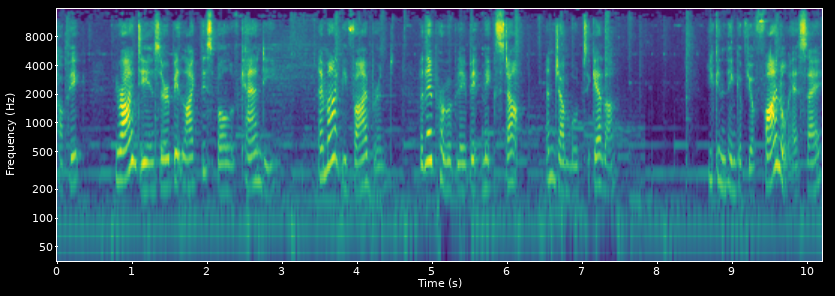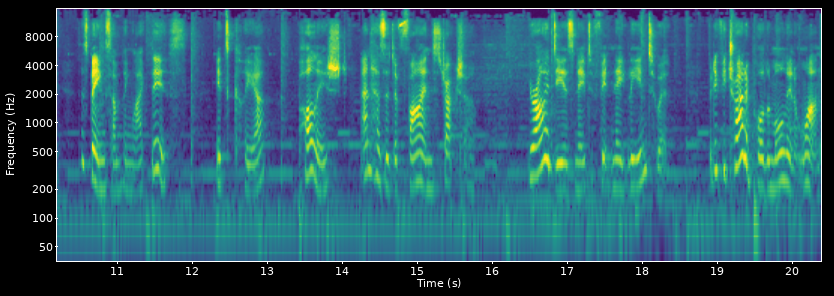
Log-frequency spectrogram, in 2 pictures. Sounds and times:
Speech: 0.0 - 7.5, 8.7 - 15.8, 16.5 - 20.3
Music: 0.0 - 20.3.

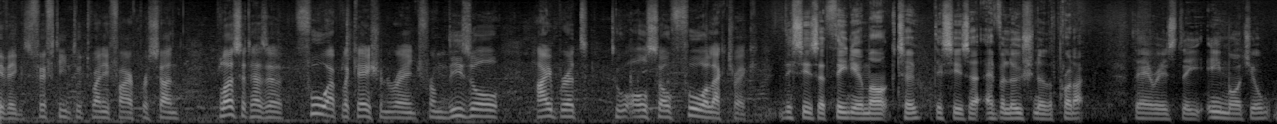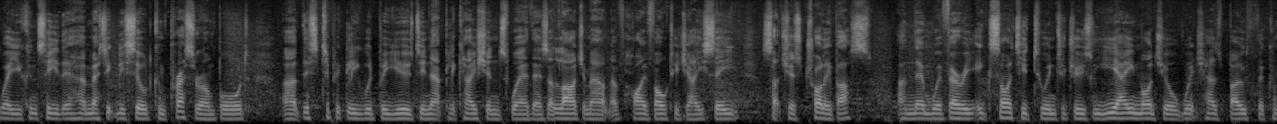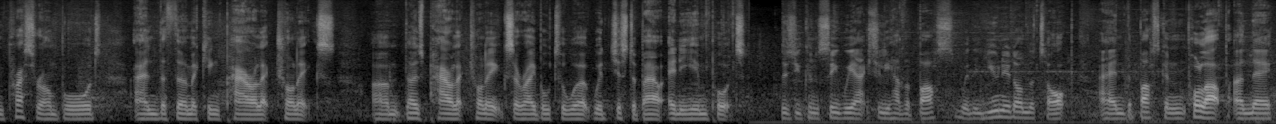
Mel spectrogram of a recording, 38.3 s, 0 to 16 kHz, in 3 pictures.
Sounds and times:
Speech: 0.0 - 38.3.

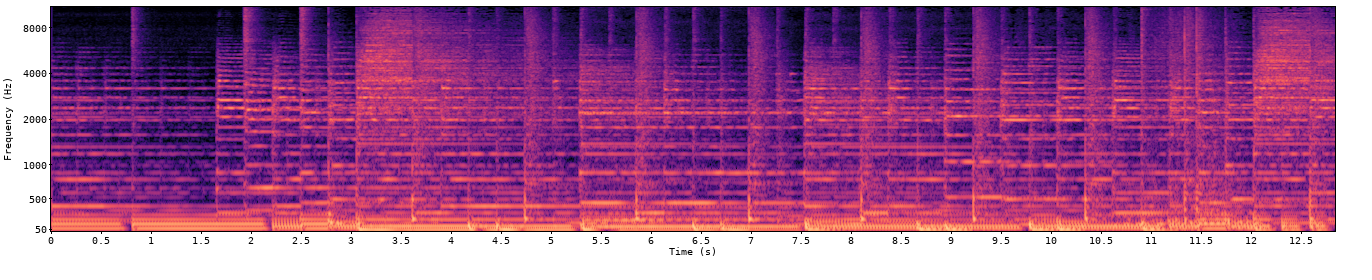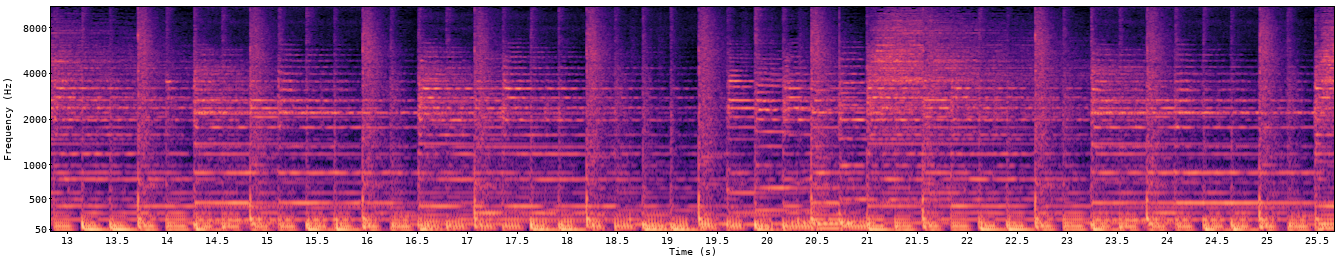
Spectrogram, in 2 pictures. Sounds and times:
Music: 0.0 - 25.6.

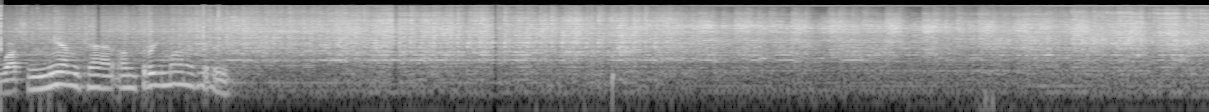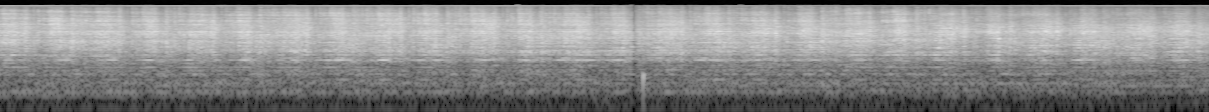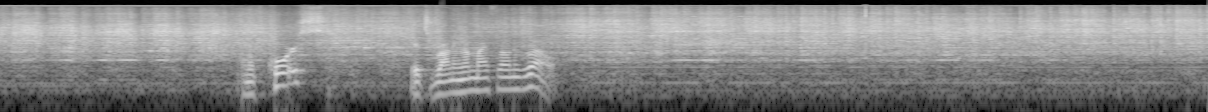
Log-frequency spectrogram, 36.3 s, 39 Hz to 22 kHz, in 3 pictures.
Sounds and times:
Speech: 0.0 - 2.4, 26.6 - 27.5, 28.3 - 29.8.

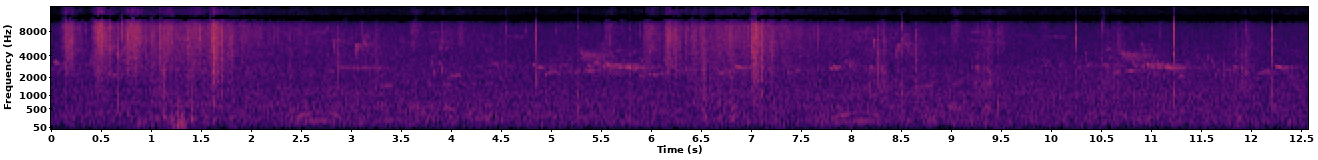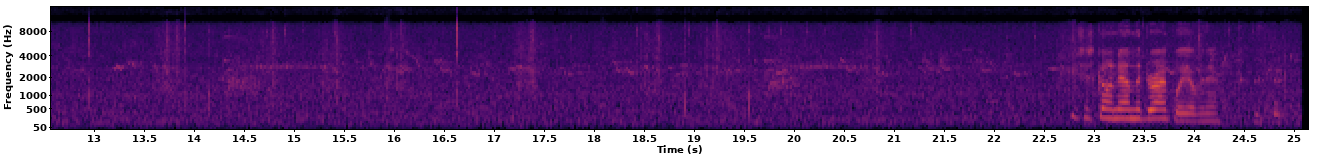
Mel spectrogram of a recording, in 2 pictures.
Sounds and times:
Bird: 0.0 - 25.1
Speech: 2.4 - 4.5, 7.8 - 9.5, 22.8 - 24.4.

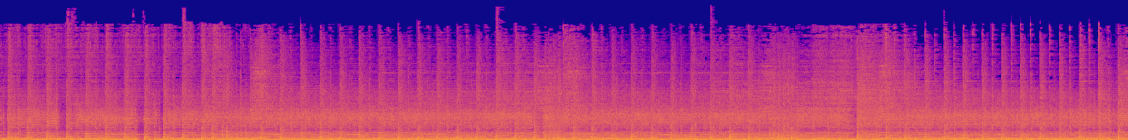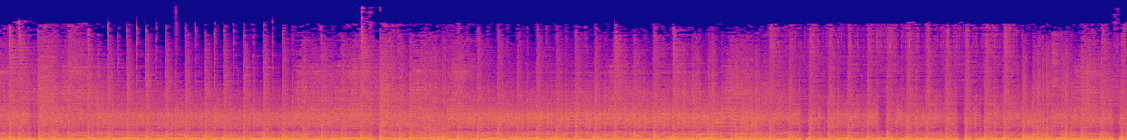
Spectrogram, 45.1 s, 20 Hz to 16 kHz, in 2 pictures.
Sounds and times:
Music: 0.0 - 45.1.

